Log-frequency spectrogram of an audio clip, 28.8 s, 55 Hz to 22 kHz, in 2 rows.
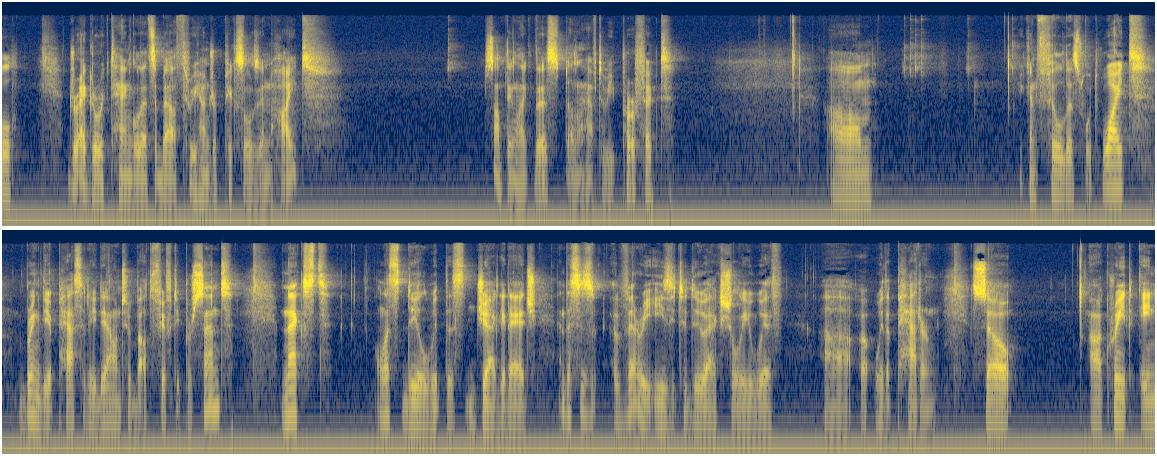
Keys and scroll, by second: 6.7 Return, 13.5 Return, 15.7 super+s, 18.0 super+Tab, 20.9 super+Tab, 25.9 super+Tab, 28.6 super+n.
